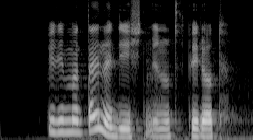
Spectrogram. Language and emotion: Russian, neutral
